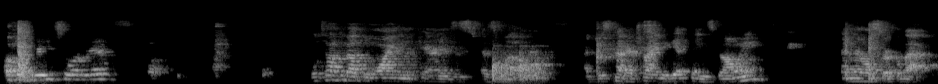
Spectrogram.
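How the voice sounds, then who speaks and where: A man's voice: on the high side, lively intonation, moderate pace, pauses often, heavy background noise. An American man in his fifties giving a casual, chatty live cooking demonstration, thinking aloud as he works. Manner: chatty, informal, thinking aloud while working. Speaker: chef hosting a cooking demonstration. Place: home kitchen, indoors. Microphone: camera a few metres away. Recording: very echoey kitchen, distant microphone.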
